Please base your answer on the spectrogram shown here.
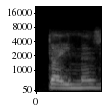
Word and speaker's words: daemons: can also be bad daemons or daemons. It's pronounced similar to demons, although they're not related.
